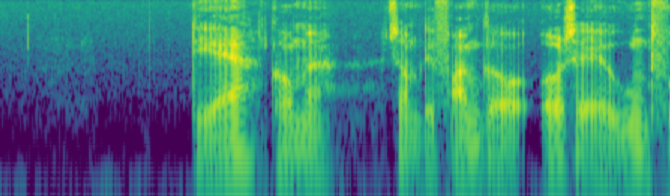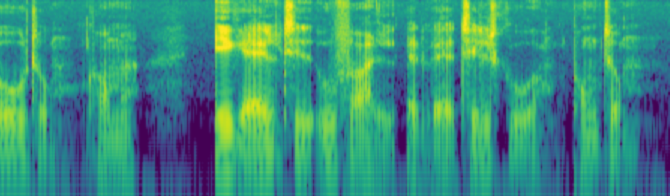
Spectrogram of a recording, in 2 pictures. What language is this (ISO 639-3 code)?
dan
